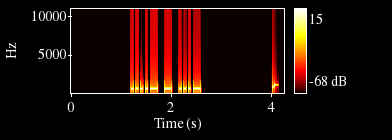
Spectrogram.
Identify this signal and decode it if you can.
Morse code, heard as a keyed tone, about 25 wpm, 700 Hz. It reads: 4TV
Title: Three Challenging Letter-Number Combinations 25wpm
